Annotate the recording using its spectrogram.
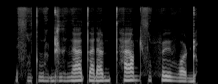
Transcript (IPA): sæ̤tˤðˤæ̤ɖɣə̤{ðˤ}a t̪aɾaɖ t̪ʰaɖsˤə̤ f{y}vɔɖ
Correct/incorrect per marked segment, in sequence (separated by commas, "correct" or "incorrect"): incorrect, incorrect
